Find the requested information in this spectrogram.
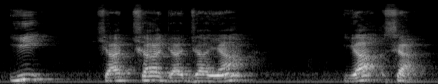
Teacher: తాళవ్యములు అంటారు వీటిని, అంటే దవడల నుంచి వస్తాయి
